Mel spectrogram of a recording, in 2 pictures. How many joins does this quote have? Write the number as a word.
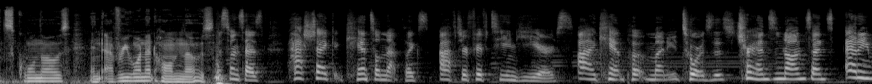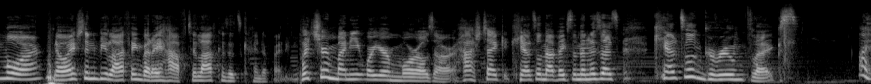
three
